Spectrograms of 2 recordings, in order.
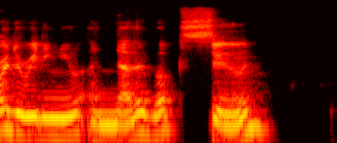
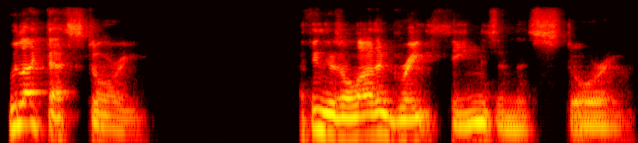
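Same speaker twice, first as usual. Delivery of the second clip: ordinary delivery, nothing marked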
